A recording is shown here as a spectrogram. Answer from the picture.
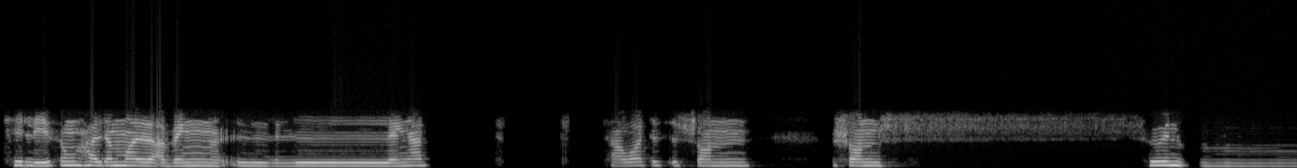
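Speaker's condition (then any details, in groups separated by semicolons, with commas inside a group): Stuttering; covert stuttering hidden over ten years, avoided words anticipated to be stuttered; no longer hidden, reads Gospel in church, practices reading at home beforehand; reading aloud in church not stutter-free; repeated words, prolonged sounds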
